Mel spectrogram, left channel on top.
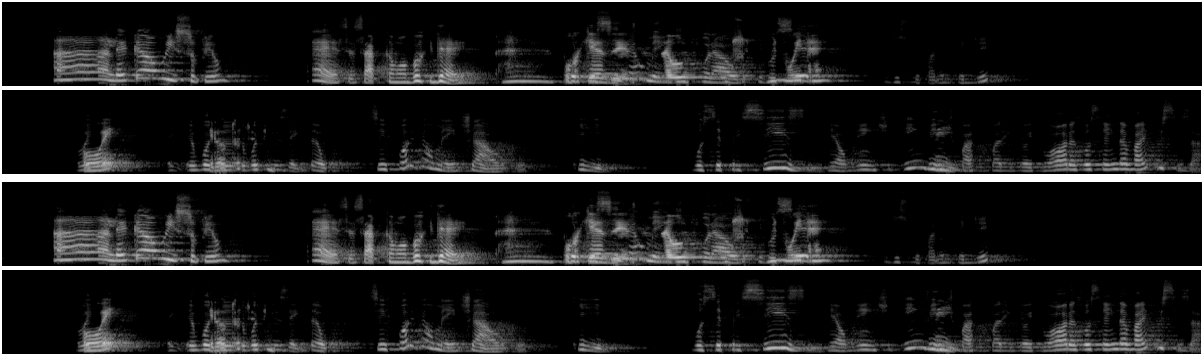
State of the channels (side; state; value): left; quieter; 3.4 dB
